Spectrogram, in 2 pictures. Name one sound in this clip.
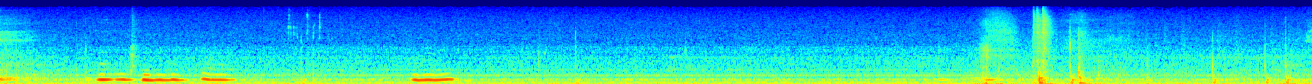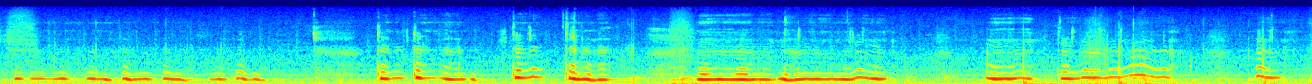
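A young woman talks casually and animatedly into a close microphone.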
